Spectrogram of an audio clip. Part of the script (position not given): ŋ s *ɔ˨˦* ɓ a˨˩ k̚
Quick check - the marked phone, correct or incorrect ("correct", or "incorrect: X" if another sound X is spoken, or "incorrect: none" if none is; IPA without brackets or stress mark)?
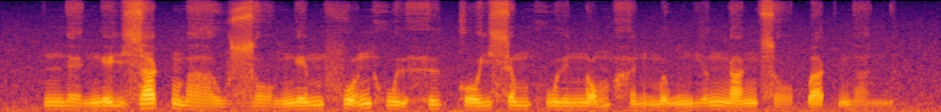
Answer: incorrect: ɔ̤˨˩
